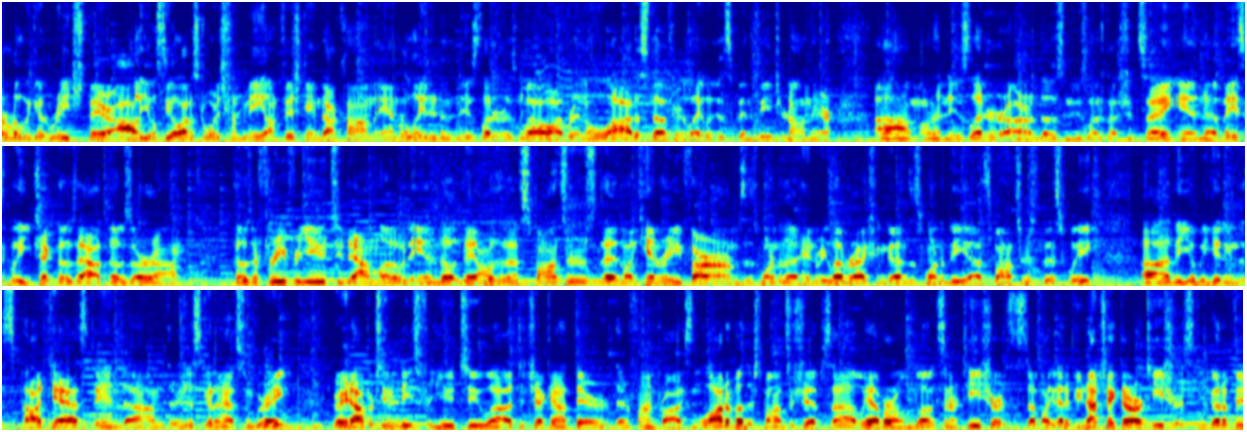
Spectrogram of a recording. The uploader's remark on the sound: An outdoor writers fishing event in Venice, Louisiana. This was a live "on location" podcast.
